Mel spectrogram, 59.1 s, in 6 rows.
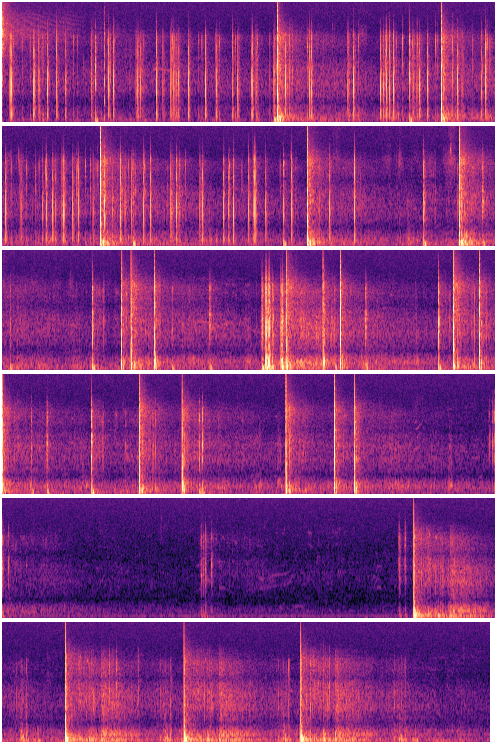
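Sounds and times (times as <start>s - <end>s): firework shells booming: 0.0s - 4.4s, 47.4s - 57.7s
small firework pops: 0.0s - 20.3s, 21.5s - 24.2s, 28.4s - 30.6s, 39.3s - 40.0s, 43.4s - 43.9s, 47.3s - 49.0s, 49.6s - 57.7s.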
